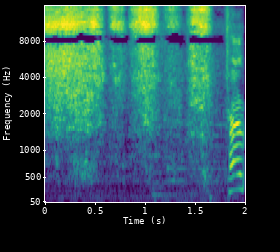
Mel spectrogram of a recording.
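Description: A plastering trowel rubbing and scraping plaster across a wall in one continuous scrape lasting most of two seconds, with soft background music beneath.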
